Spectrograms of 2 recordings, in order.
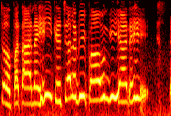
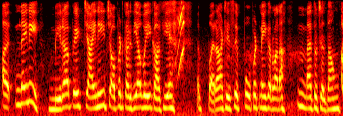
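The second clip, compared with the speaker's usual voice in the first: Sharma ji, guest; 6 semitones lower than usual. Acted. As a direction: lower male voice, politely backing out. Sharma ji, lower voice.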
